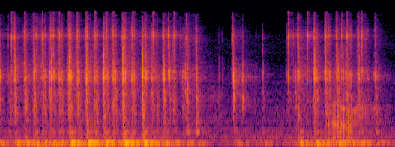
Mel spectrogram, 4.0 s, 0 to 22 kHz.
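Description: Fast typing on a Commodore 64 computer keyboard, a steady run of close, crisp keystrokes, then a brief pause and a few more clusters of clicks.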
